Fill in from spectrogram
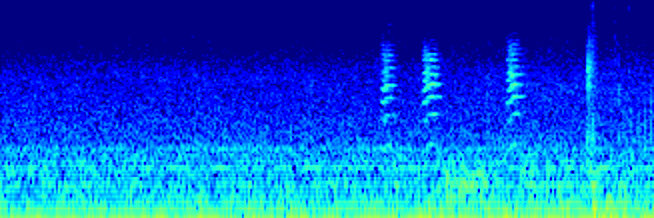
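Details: Pet zebra finch coming over to be massaged with food still on its beak, giving three short nasal harmonic calls in quick succession over low steady room hum, followed by a sharp click.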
